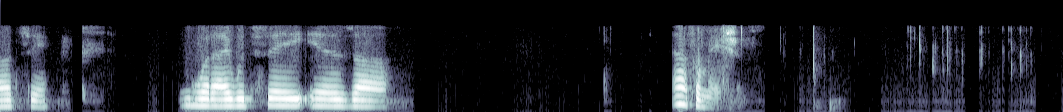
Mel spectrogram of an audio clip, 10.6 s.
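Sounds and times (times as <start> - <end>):
speech: 0.0 - 0.6, 1.8 - 4.0, 6.7 - 7.4
typing on a computer keyboard: 9.0 - 10.4.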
